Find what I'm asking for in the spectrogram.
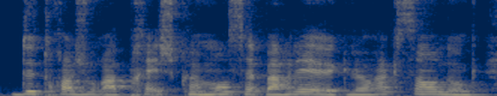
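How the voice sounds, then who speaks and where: Speaking fast in a lowish, fairly level voice, a middle-aged vlogger from Russia shares a personal story on camera. A slight Russian accent comes through, and she hesitates a lot, dropping frequent "euh" fillers.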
